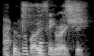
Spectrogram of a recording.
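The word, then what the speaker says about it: Akrapovič: But I was corrected very quickly that it's Akrapovic.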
